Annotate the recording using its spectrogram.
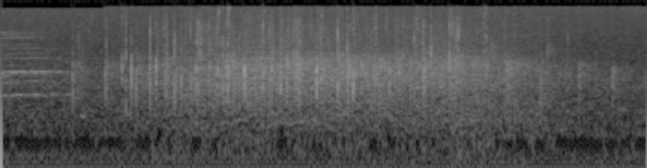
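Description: A large crowd cheers in an echoing hall.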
